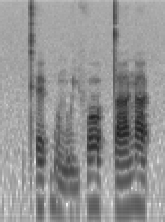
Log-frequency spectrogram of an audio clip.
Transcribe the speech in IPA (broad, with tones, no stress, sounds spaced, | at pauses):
kʰ ɛː˧˥ p̚ b o˧˩ ŋ uː˩ j f ɔː˥˨ t̚ t̪ aː˧˥ ŋ aː˥˨ k̚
